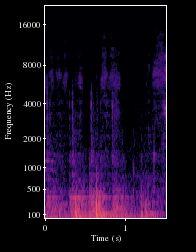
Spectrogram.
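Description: Pencil or pen scratching across paper during a 10th-class maths lesson, a few short soft strokes in a quiet room, close and faint with no talking.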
